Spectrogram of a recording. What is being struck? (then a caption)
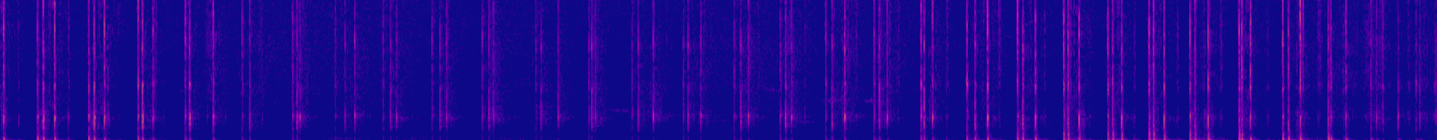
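Small closed cardboard matchbox. A small closed cardboard matchbox, likely full of matches, is held in one hand and tapped and scratched with the fingertips and short nails of the other hand. Quick, dry taps with dull low thumps alternate with scratchy rubs at an uneven pace. The sounds grow quieter in the middle and louder toward the end.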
